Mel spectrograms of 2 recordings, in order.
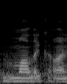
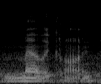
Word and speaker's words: Malikhân: And I've been saying it wrong, saying it wrong the whole time. But it's not Iris Mikon, it's Iris Melon.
